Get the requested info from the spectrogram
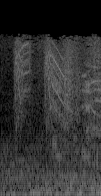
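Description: Electronic sci-fi sound effect: several high tones slide downward together over a low rumble that builds from about half a second in.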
